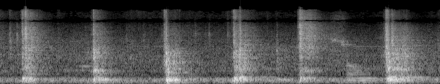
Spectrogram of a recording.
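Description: Arms striking the wooden arms and trunk of a Wing Chun wooden dummy: six sharp wooden knocks at an even pace, about one every two-thirds of a second.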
